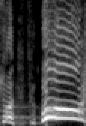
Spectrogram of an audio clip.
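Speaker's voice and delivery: very high, very loud shriek; shriek of surprise. Acted. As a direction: shriek at the news. Wife shrieks on seeing it.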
